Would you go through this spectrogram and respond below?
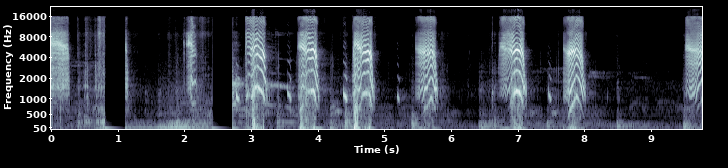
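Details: Frog called khiat chana or khiat mo, used as a decoy sound to catch birds, chickens and other fowl; loud, wavering, meow-like squeals repeated roughly every second, after a quieter opening with a brief low hum.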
